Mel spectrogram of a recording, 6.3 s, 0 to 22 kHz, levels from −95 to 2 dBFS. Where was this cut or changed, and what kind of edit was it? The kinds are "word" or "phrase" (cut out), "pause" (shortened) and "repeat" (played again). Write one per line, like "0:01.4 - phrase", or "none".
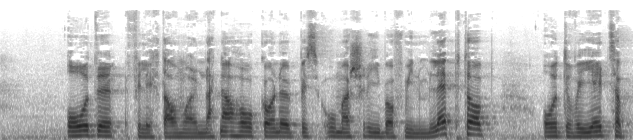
0:02.2 - phrase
